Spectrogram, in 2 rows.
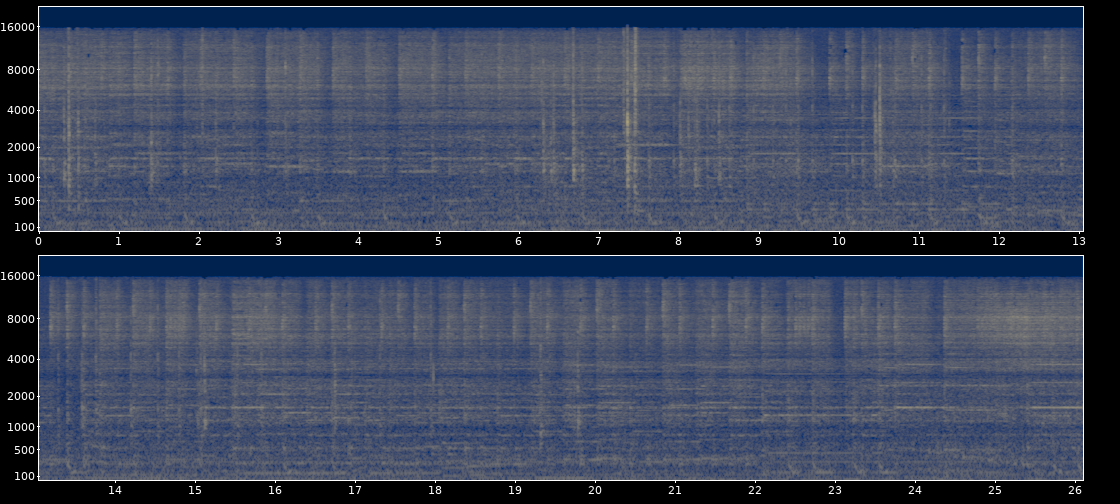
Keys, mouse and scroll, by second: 0.0 middle click, 0.3 space, 1.5 click, 6.2 KP_1, 6.3 KP_2, 6.6 Return, 7.3 space, 7.6 middle click, 8.1 alt+shift+z, 8.3 shift+middle click, 9.0 middle click, 9.0 scroll down 1, 9.1 shift+middle click, 9.5 middle click, 9.7 middle click, 10.6 alt+shift+z, 10.7 middle click, 11.1 shift+middle click, 12.1 middle click, 12.2 middle click, 13.3 scroll down 1, 13.6 shift+middle click, 13.9 scroll up 1, 14.2 middle click, 14.8 shift+middle click, 15.5 shift+middle click, 16.7-17.3 shift+scroll down 1, 17.3 scroll down 1, 17.4 middle click, 20.1 click.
